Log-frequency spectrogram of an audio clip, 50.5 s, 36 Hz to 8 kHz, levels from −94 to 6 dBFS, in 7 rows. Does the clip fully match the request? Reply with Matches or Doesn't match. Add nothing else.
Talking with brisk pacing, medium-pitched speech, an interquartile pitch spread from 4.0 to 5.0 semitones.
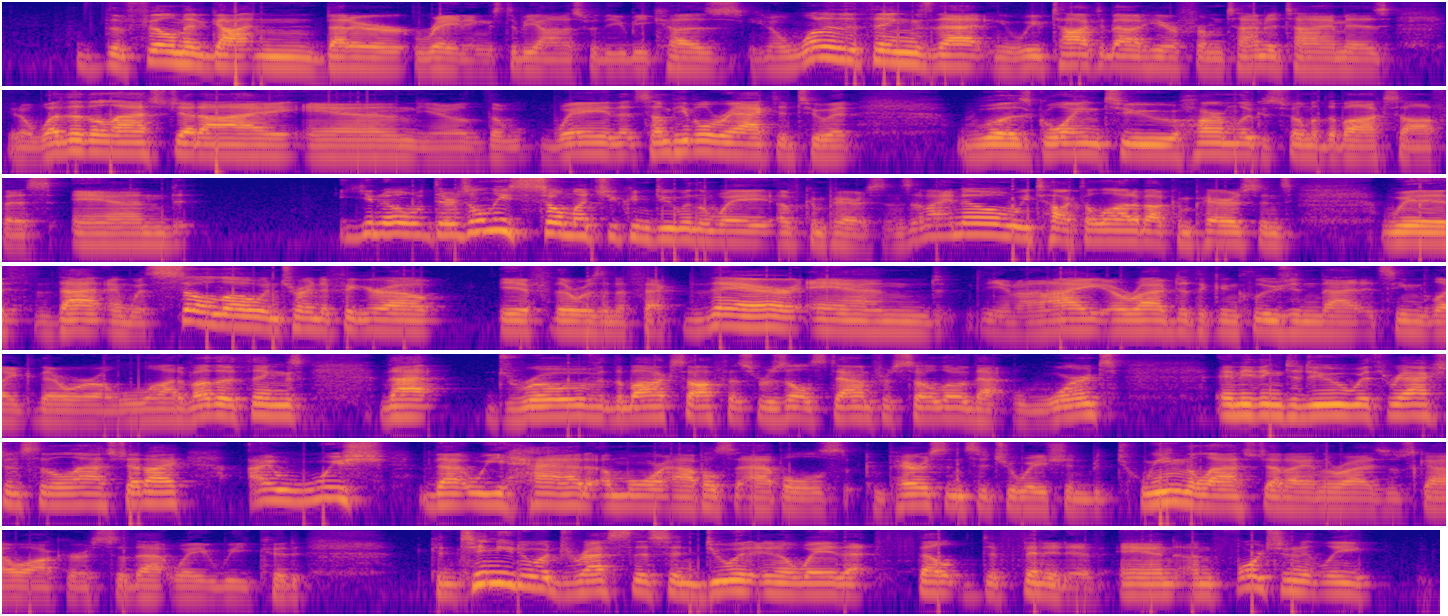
Doesn't match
